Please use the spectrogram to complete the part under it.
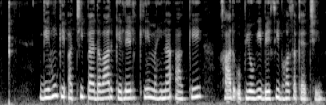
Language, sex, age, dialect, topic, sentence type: Maithili, female, 25-30, Southern/Standard, agriculture, question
